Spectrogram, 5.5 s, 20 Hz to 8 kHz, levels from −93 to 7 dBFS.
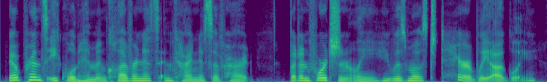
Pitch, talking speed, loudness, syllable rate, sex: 180 Hz, 185 wpm, -21 LUFS, 6.4 syllables/s, female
